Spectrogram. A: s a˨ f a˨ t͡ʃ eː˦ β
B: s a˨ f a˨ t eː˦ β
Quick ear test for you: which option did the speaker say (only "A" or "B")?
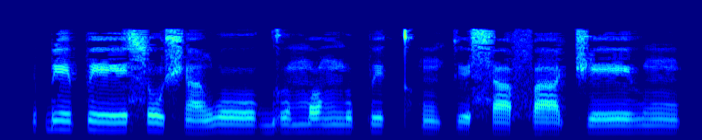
A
